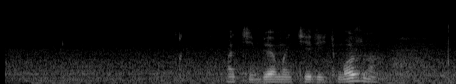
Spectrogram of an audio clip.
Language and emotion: Russian, neutral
